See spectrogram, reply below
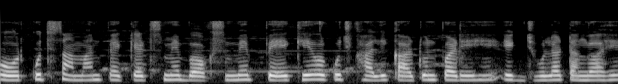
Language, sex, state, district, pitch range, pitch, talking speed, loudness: Hindi, female, Maharashtra, Washim, 200-215 Hz, 205 Hz, 185 wpm, -16 LUFS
